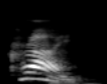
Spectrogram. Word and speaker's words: cry: Cry. C-R-Y, cry. Now when you say cry, the word Y over here is pronounced as I, cry, I.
